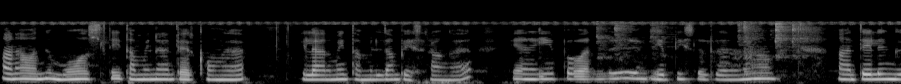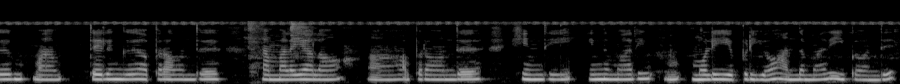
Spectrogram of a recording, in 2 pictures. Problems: none marked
